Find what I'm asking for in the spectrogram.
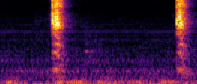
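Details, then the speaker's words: Ford EEC IV distributor rotor button shaken by hand: two crisp, dry ticks about a second apart from loose riveted contact plates rattling; should not make noise unless there is a loose connection. "why do rotor buttons make that noise? This is for a Ford, but it shouldn't make that noise unless there's a loose connection."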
